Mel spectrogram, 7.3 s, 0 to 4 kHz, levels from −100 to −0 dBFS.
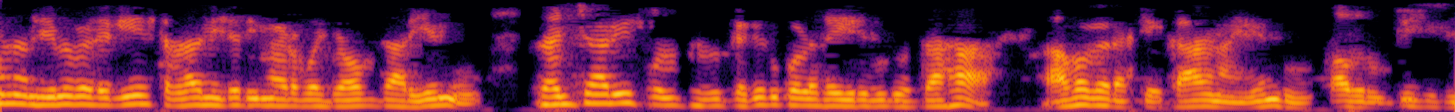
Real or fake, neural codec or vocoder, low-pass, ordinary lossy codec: fake; codec, 16 kHz, 4 kbps, X-Codec, HuBERT features, trained on balanced general audio; 3.6 kHz; MP3, 24 kbps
